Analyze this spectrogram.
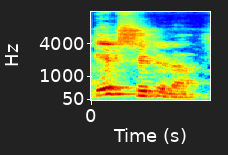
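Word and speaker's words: et cetera: যেটা আমরা ইংরেজিতে পেয়ে থাকি ইটিসি ফুলস্টপ অর্থাৎ এট সেটেরা এটা উচ্চারণটা হয়ে থাকে এট সেটরা অনেকেই বলে থাকে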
